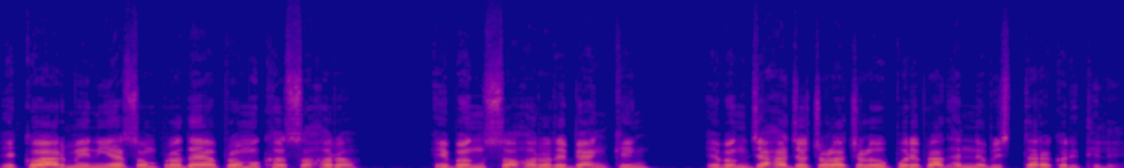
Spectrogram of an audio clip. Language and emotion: Odia, neutral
